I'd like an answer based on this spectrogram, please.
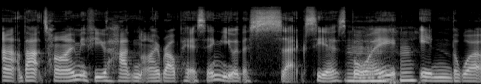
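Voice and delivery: ordinary delivery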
